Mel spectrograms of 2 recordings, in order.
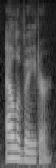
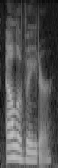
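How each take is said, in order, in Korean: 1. L 뒤의 모음은 uh 소리처럼 납니다. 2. L 뒤의 모음은 uh 소리처럼 납니다.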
